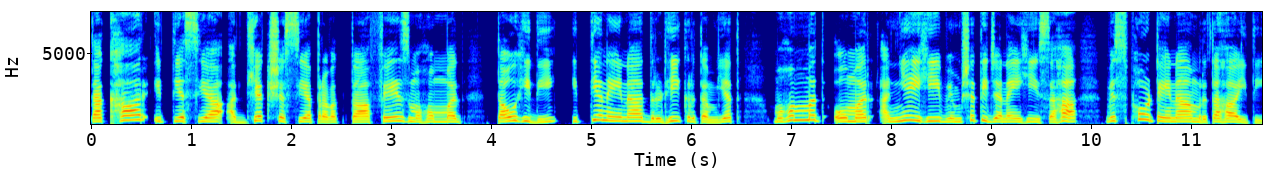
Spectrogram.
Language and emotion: Sanskrit, neutral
